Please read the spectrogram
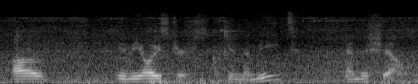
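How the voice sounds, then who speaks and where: There is noticeable background noise as a man speaks with a fairly high pitch. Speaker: aquaculture project leader giving a tour. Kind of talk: guided tour explanation. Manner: halting, many repetitions.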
